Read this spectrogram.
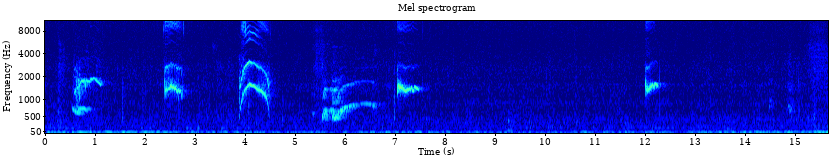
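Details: Indoor kitten, offspring of a Scottish Fold mother and British Shorthair father, calling insistently to its mother: a run of high, arched mews with a few lower, rising ones mixed in, then a long pause before a last short cry.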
